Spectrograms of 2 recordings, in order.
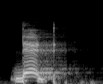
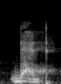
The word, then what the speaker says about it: debt: ऐसे ही एक होता है DEBT, डेट। यहां बी साइलेंट हो जाएगा तो क्या बोलेंगे इसको, डेट, डेट, या याद रखेंगे।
